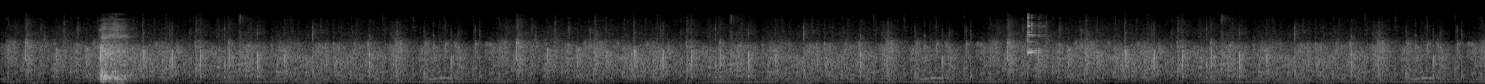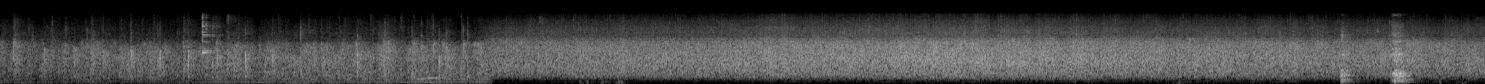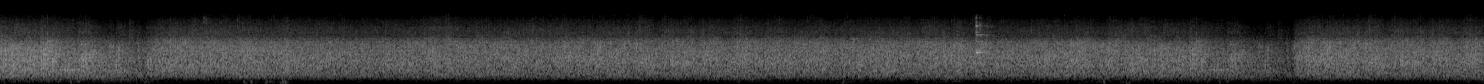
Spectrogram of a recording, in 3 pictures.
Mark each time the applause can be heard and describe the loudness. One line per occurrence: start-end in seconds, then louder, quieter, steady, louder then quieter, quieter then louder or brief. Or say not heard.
0.0-44.5 louder then quieter.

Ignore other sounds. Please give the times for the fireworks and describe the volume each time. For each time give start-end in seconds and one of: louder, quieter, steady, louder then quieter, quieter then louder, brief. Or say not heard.
not heard.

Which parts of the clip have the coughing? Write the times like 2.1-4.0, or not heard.
0.9-1.4, 28.2-28.9.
